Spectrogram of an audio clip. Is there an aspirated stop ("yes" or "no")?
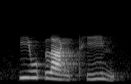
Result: yes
